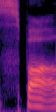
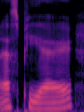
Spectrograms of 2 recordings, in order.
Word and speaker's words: SPA: And you pronounce it spa, like a wellness spa, not spa.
